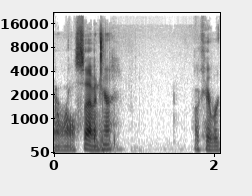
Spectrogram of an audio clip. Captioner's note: dice rolling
